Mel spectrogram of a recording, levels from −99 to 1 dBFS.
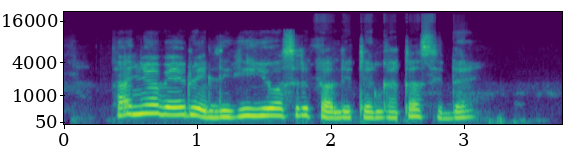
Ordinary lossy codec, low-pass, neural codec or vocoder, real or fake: Opus, 24 kbps; 19.8 kHz; vocoder, 44.1 kHz, 128 mel bands, Pupu-Vocoder; fake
